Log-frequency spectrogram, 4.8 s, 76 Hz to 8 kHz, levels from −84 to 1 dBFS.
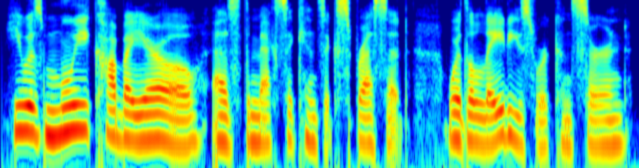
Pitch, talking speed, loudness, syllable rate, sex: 170 Hz, 175 wpm, -18 LUFS, 5.7 syllables/s, female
